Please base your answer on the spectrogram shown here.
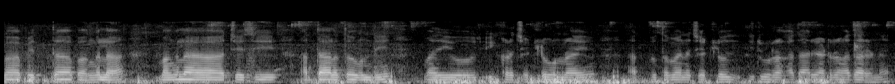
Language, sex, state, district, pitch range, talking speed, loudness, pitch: Telugu, male, Telangana, Karimnagar, 110-115 Hz, 125 wpm, -20 LUFS, 110 Hz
